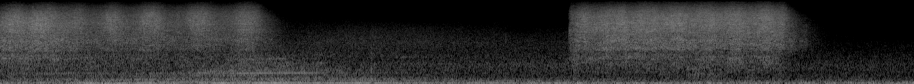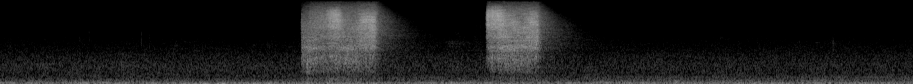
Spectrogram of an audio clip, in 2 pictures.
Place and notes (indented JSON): {
  "title": "Poznan Jana III Sobieskiego residential estate - man washing a car with power washer",
  "date": "2017-10-12 12:26:00",
  "description": "Man washing a car with a power washer. Swishes of the pressurized water reverberate of the walls of the 12 floor buildings nearby. (sony d50)",
  "latitude": "52.46",
  "longitude": "16.91",
  "altitude": "100",
  "timezone": "Europe/Warsaw"
}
